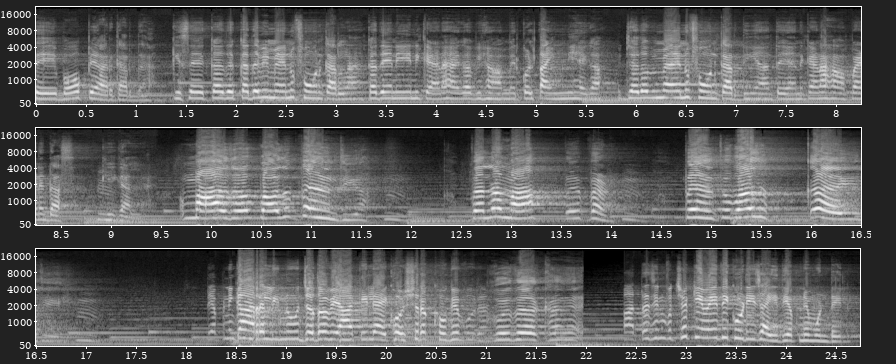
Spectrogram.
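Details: Stammering in a young man whose speech problem has been present since birth; he also has a disabled hand.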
